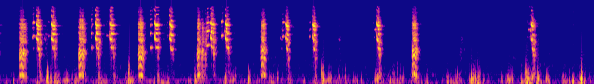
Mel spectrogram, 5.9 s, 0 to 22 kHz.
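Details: An adult peregrine falcon with its young at the nest, Koszalin, 10 March 2022. Harsh, grating squawks repeat rapidly, nearly twice a second, in a loud run, then thin into softer, spaced notes.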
